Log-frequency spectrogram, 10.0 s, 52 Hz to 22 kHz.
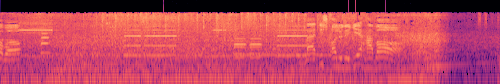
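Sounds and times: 
car horns honking in short and sustained toots: 0:00.0 - 0:01.3, 0:02.2 - 0:08.0
loud steady roar of city traffic heard while driving in town: 0:00.0 - 0:09.9
speech: 0:06.2 - 0:08.2.

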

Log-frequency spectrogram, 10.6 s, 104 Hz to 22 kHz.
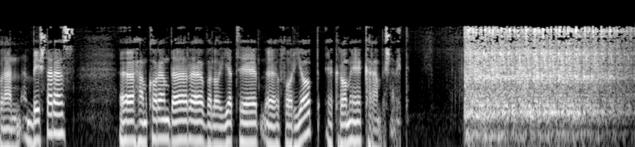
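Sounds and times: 
speech: 0:00.0 - 0:01.3, 0:02.0 - 0:06.8
sewing machines running as girls sew face masks: 0:07.7 - 0:10.5.

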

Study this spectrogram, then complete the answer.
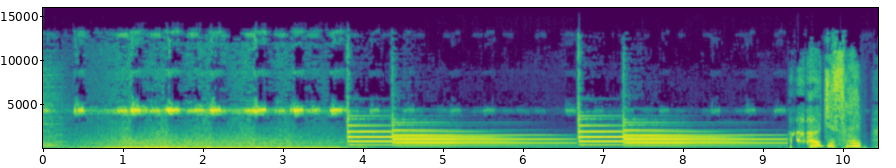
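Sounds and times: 
insect chirping: 0:00.3 - 0:04.3, 0:05.0 - 0:06.8, 0:07.7 - 0:09.5
doorbell ringing at the door: 0:03.8 - 0:09.3
speech: 0:10.0 - 0:10.4.

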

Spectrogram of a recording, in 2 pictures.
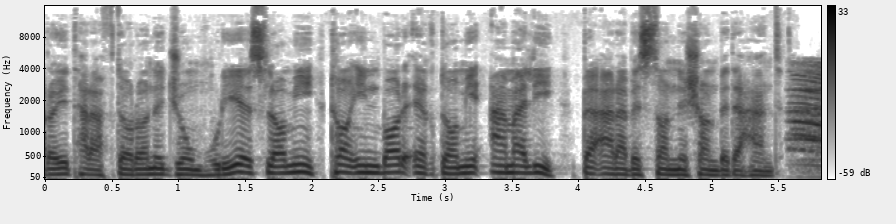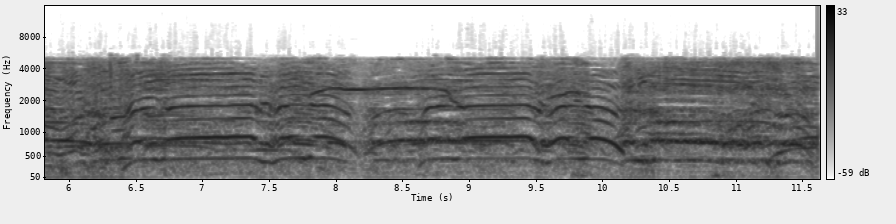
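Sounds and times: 
speech: 0:00.0 - 0:06.0
crowd of attackers cheering and shouting during an attack on an embassy: 0:05.6 - 0:11.6.

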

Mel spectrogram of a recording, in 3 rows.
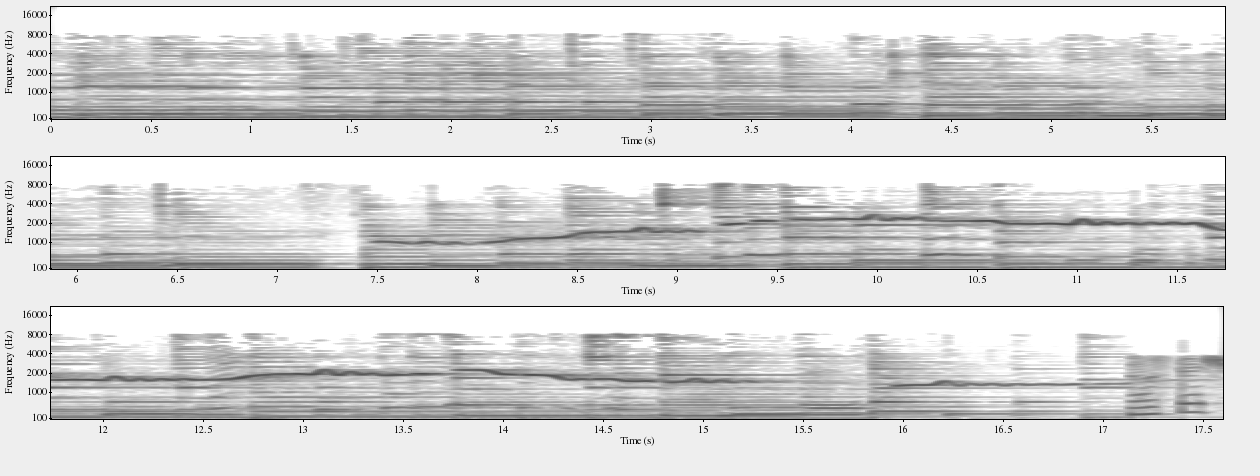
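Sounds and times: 
human whistled melody: 0:00.0 - 0:02.4, 0:07.4 - 0:17.5
steady instrumental accompaniment: 0:00.0 - 0:17.5.

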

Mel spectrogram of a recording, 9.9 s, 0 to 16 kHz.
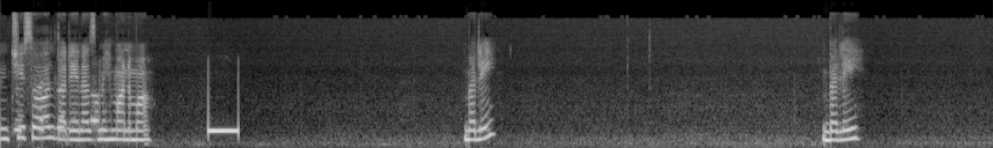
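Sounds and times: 
speech: 0:00.0 - 0:01.6, 0:04.6 - 0:05.0, 0:08.2 - 0:08.7
single steady electronic tone of a cut-off phone line: 0:02.1 - 0:02.4.

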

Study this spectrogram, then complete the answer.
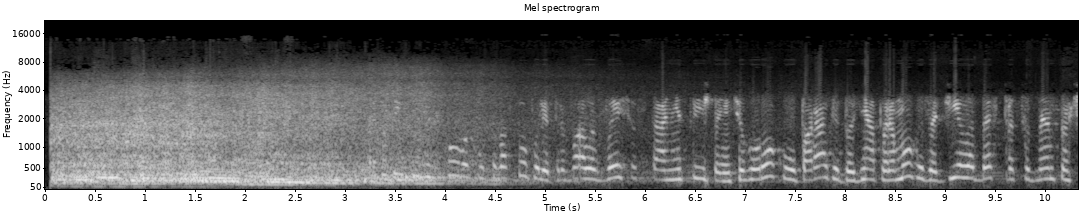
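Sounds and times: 
military fighter jets roaring overhead: 0:00.0 - 0:08.0
speech: 0:05.0 - 0:10.3.

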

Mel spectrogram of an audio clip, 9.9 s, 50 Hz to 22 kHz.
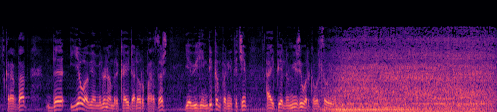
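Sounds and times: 
speech: 0:00.1 - 0:07.3
diesel engines powering a small ice factory: 0:03.4 - 0:09.9.

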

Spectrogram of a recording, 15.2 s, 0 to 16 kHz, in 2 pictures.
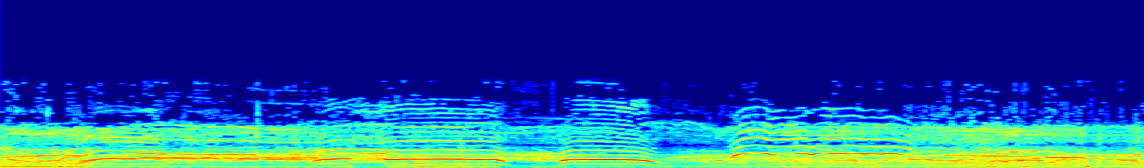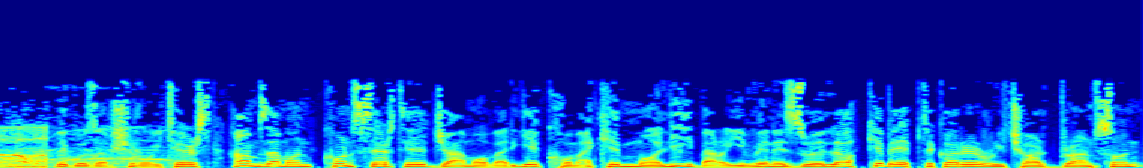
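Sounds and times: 
dense crowd of supporters cheering and shouting: 0:00.0 - 0:09.0
speech: 0:08.0 - 0:15.2.

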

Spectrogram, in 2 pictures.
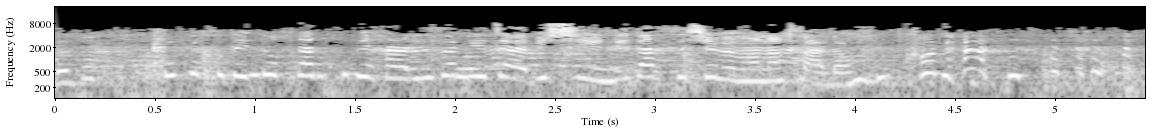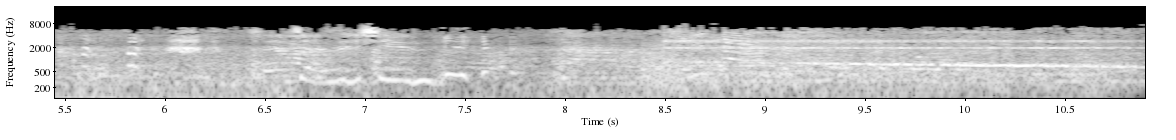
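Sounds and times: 
speech: 0:00.0 - 0:09.6
rumble inside a moving metro car: 0:00.0 - 0:10.8
laughter: 0:04.2 - 0:08.3
faint high metallic squeals: 0:08.4 - 0:10.8.

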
